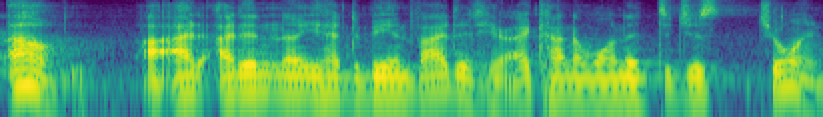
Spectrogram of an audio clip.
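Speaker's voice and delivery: small, low, quick apology; sheepish newcomer. Acted. Newcomer intruding on a private club, sheepish and low. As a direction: shrink back, stammering softly.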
